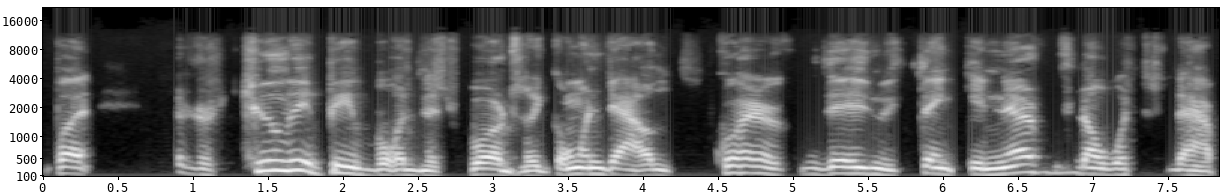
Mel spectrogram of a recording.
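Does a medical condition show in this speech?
Yes: stroke; voice affected.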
